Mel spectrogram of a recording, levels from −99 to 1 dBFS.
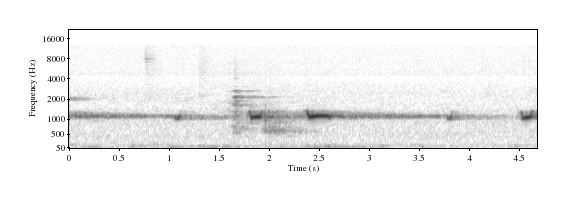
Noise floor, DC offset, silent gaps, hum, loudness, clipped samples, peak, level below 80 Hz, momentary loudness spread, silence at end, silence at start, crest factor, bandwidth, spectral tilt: -67 dBFS; under 0.1%; none; none; -34 LUFS; under 0.1%; -20 dBFS; -78 dBFS; 25 LU; 0 s; 0.05 s; 18 dB; 12.5 kHz; -2.5 dB/octave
